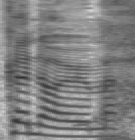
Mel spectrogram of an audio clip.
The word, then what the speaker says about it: gnome: This word gnome has this weird silent G, a gnome. G-N-O-M-E.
